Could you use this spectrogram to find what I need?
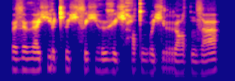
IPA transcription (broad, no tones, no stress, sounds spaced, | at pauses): ə z ə ð æ ç j ə cʰ ɨ ç s ə ç ɦ ɨ ɣ e ç ħ ə tˤ m b ɨ ç r o tˤ n z a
